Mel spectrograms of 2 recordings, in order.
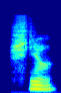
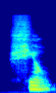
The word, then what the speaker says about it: chien: bizarre ça s'écrit "EN" mais en réalité ça se prononce plus comme le son précédent, tu le sais déjà : "chien" ne se prononce pas "chiant" Ces combinaisons de lettres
